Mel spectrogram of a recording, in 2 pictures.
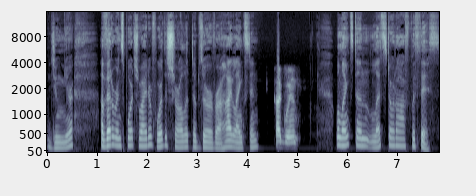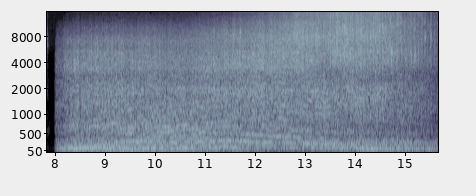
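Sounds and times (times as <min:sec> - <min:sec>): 
speech: 0:00.0 - 0:05.1, 0:05.8 - 0:08.2
race cars roaring around a speedway: 0:08.0 - 0:15.6.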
